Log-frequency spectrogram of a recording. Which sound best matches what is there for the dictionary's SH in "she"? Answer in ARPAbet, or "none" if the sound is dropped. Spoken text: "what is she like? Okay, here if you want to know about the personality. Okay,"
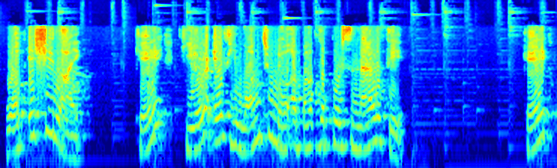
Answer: SH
